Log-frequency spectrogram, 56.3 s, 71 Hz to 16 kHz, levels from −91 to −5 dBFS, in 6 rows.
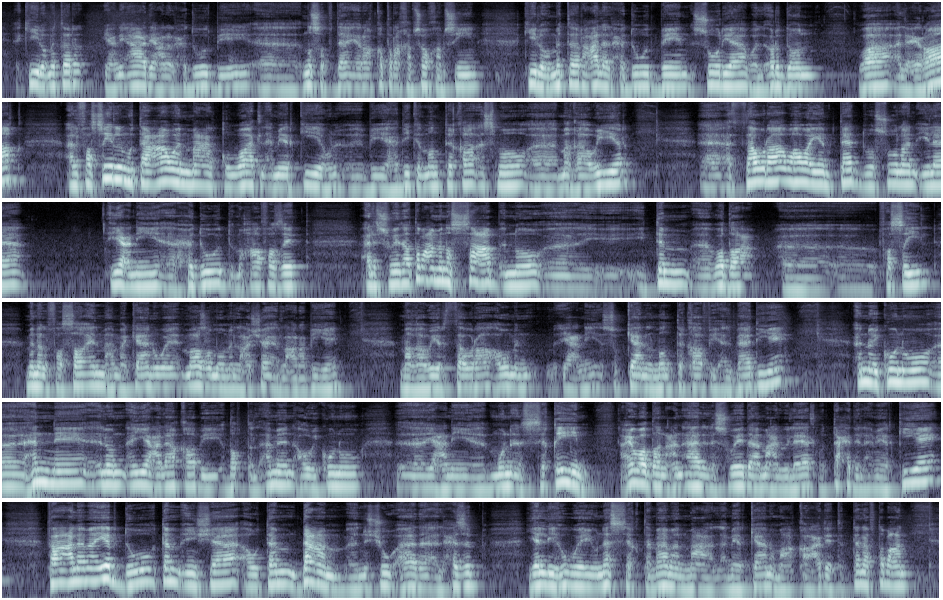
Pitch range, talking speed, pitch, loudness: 125-150 Hz, 110 wpm, 140 Hz, -24 LUFS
